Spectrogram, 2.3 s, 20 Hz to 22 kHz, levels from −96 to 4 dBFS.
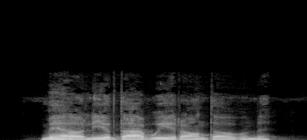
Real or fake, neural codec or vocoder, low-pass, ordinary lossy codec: fake; codec, 24 kHz, 0.9 kbps, WavTokenizer, medium speech release version 1; 10.8 kHz; none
